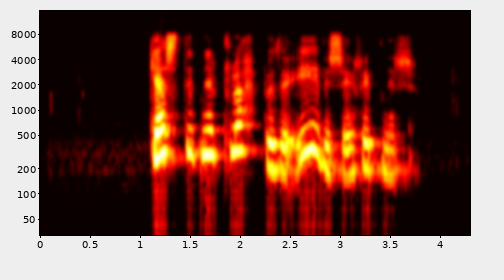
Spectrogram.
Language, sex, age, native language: Icelandic, female, 40-49, Icelandic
